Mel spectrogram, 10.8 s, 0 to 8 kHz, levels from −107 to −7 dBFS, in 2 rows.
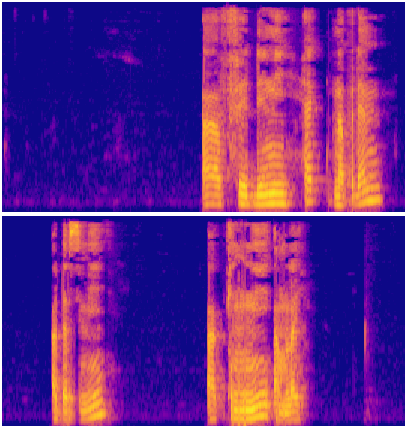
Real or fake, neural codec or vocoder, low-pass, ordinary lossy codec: real; none; 7.2 kHz; AAC, 32 kbps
